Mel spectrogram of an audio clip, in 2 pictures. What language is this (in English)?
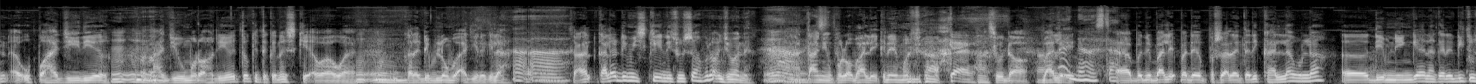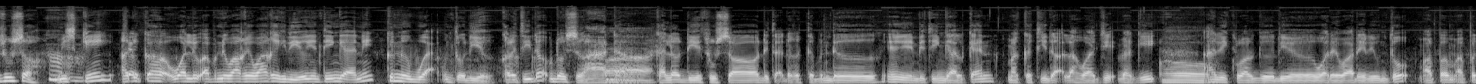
Malay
